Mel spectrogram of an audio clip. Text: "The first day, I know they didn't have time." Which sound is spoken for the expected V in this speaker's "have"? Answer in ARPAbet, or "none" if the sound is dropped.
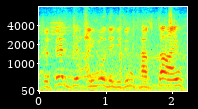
V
